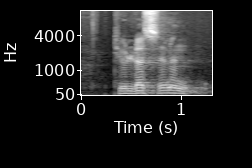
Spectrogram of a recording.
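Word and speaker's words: δοῦλος: 돌로스하고 비슷한 말이 둘러스라는 말이 있습니다. 둘러스. 이게 D 알파벳을 그냥 영어로 읽으면 DOLOS 돌로스인데 이 둘러스는 DOULOS U자가 하나 휩실론 U자가 하나가 더 들어가요. 발음이 돌이 아니라 듀울로 되는데 듀울러스는 종이라는 뜻입니다.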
